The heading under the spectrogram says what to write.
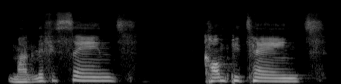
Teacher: The stress is placed on the third syllable from the end.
